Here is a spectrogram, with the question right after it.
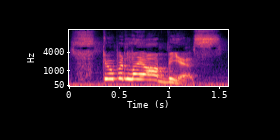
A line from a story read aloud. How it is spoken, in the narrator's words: cried Clint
